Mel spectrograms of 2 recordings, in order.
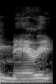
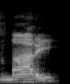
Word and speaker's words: Mari: Well, isn't it supposed to be Mary? No, it's Mari. Mari. Like again, this is how they say it.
